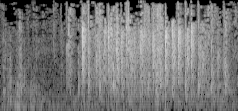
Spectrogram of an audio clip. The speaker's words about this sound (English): So just a reminder, as I think it's really great that we're encouraging each other with applause, but I just want to remind you that the glory should be to the Lord, and not to take away from the fact that it's important to be encouraging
